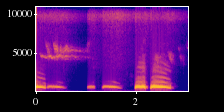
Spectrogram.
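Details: Spotted dove drawn in by a decoy: a soft, smooth falling coo sequence, then a louder, rougher paired coo from another bird.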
